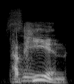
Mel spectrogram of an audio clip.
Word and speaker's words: Papillon: We never, at any point, Papillon.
